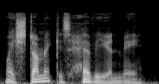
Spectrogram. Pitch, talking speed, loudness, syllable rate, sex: 95 Hz, 225 wpm, -17 LUFS, 5.8 syllables/s, male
